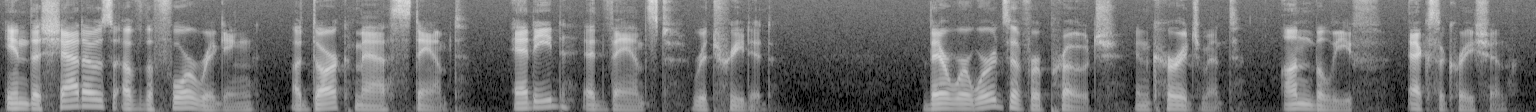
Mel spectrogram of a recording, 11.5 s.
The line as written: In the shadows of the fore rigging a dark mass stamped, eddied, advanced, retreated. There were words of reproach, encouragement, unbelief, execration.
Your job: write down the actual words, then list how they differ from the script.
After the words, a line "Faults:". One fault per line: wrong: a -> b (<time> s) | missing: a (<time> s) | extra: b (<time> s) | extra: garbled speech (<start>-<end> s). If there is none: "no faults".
In the shadows of the fore rigging a dark mass stamped, eddied, advanced, retreated. There were words of reproach, encouragement, unbelief, execration.
Faults:
no faults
